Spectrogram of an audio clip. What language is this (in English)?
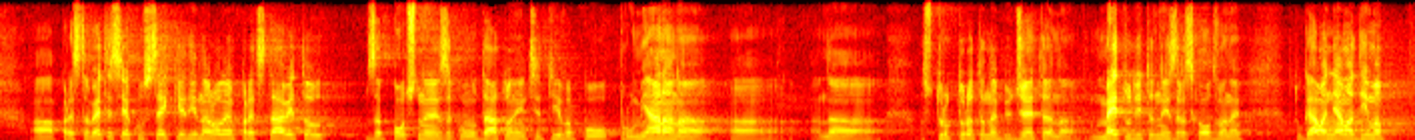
Bulgarian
